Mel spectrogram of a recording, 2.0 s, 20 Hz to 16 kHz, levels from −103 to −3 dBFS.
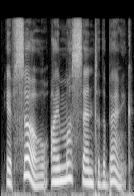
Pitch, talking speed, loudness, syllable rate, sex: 200 Hz, 235 wpm, -15 LUFS, 4.4 syllables/s, female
